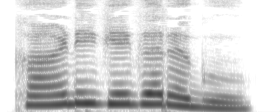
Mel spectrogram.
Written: ಕಾಡಿಗ್ಗರಗೆ

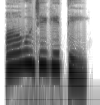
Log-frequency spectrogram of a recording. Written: ಆವುಜಿಗಿತಿ

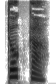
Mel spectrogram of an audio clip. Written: ಟೊಕ್ಕ

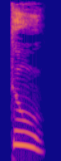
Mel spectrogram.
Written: ಥೂ

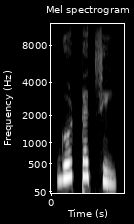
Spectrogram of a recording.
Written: ಖಡಚಿ

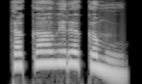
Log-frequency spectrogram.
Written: ತಕಾವಿರಕಮು

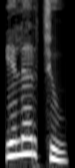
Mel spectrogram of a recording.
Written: ಎಲರ್ಚು

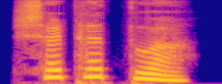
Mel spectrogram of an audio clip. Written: ಶಠತ್ವ

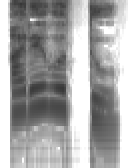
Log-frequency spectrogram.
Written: ಅರ್ವತಿ

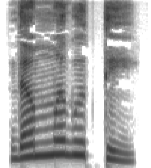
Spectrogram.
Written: ಧೂಮಕೇತು

